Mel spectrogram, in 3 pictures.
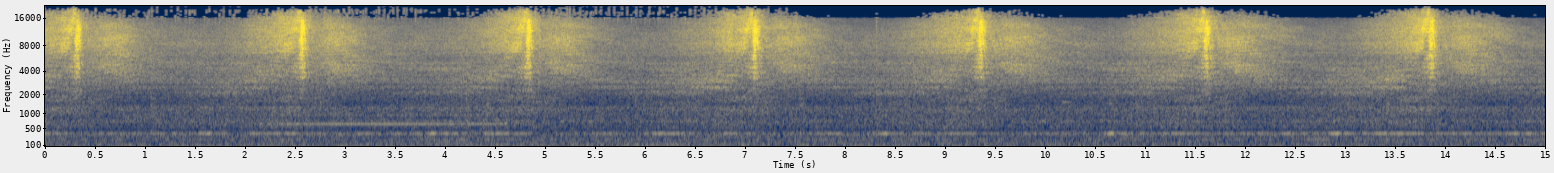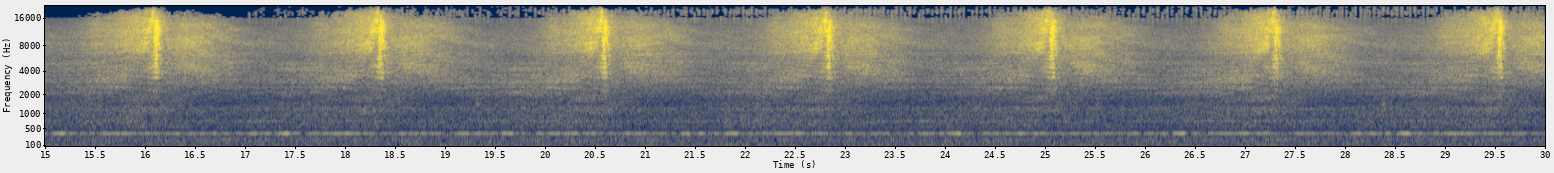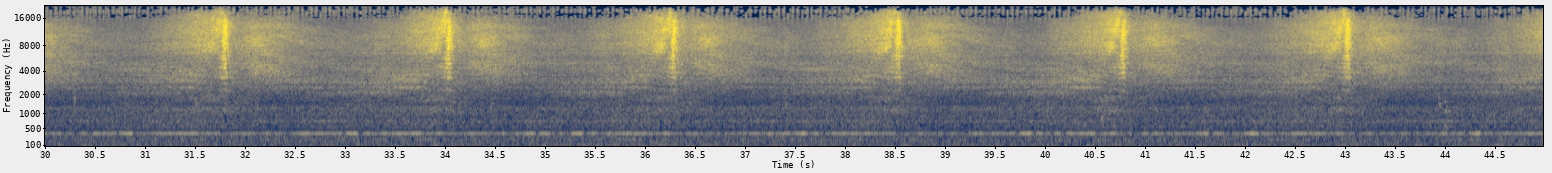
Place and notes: Hautevesnes, France - Wind turbine
The wind turbines are often near the motorways. It's not easy to record. Here in the Aisne area fields, it was a very good place to listen to the wind, as it's noiseless. So, here is a wind turbine during a quiet sunday morning.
